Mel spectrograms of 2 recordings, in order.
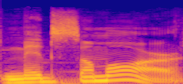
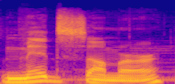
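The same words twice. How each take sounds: First: The ending has an open 'mar' sound. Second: The ending sounds like the English word summer. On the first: The speaker calls it right. "his pronunciation was Midsummer ... Makes sense with that A at the end" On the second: The speaker calls it wrong. "for the longest time, I was calling this Midsummer"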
